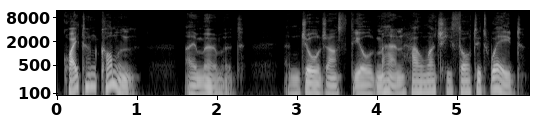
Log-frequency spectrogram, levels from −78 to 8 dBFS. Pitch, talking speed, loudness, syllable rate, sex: 90 Hz, 160 wpm, -22 LUFS, 5.2 syllables/s, male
